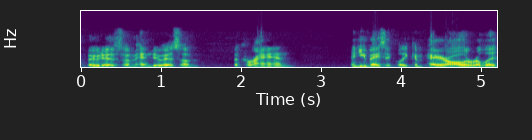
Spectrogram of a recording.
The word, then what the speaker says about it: Quran: It's The Quran, Quran. It's the Quran. Quran, I don't, the Quran, Yes, it's Quran, not Koran.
